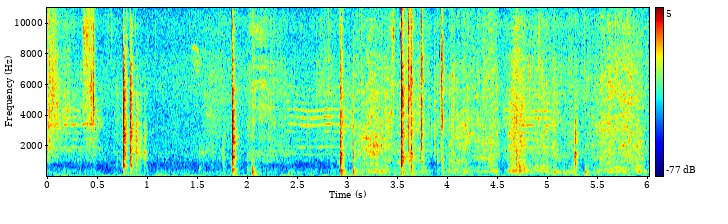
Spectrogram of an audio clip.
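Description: Scattered sharp clicks and knocks, some with a brief ring, over a low hiss: a metal ladle stirring a steaming pot of buttermilk over a wood fire, with the crackle of the burning firewood.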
